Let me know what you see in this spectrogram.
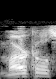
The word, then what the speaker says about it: Markle: Markle spelled like sparkle, but with an M.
